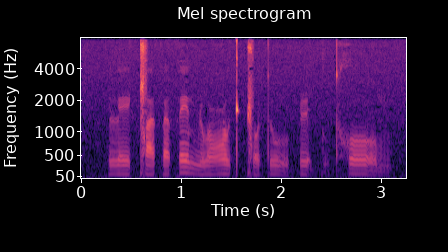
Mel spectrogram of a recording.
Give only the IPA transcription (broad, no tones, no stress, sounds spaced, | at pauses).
l e ǁ a θ ɐ θ e m ɳ u ʕ u t ǁ o t u | ɭ ḭ k ṵ t x oː m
